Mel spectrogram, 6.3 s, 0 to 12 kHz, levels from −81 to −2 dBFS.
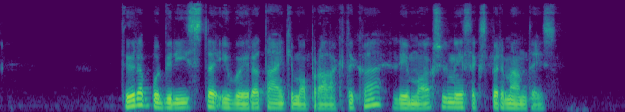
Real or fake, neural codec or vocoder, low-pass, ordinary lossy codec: fake; codec, 24 kHz, 0.9 kbps, WavTokenizer, medium speech release version 1; 10.8 kHz; Opus, 32 kbps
